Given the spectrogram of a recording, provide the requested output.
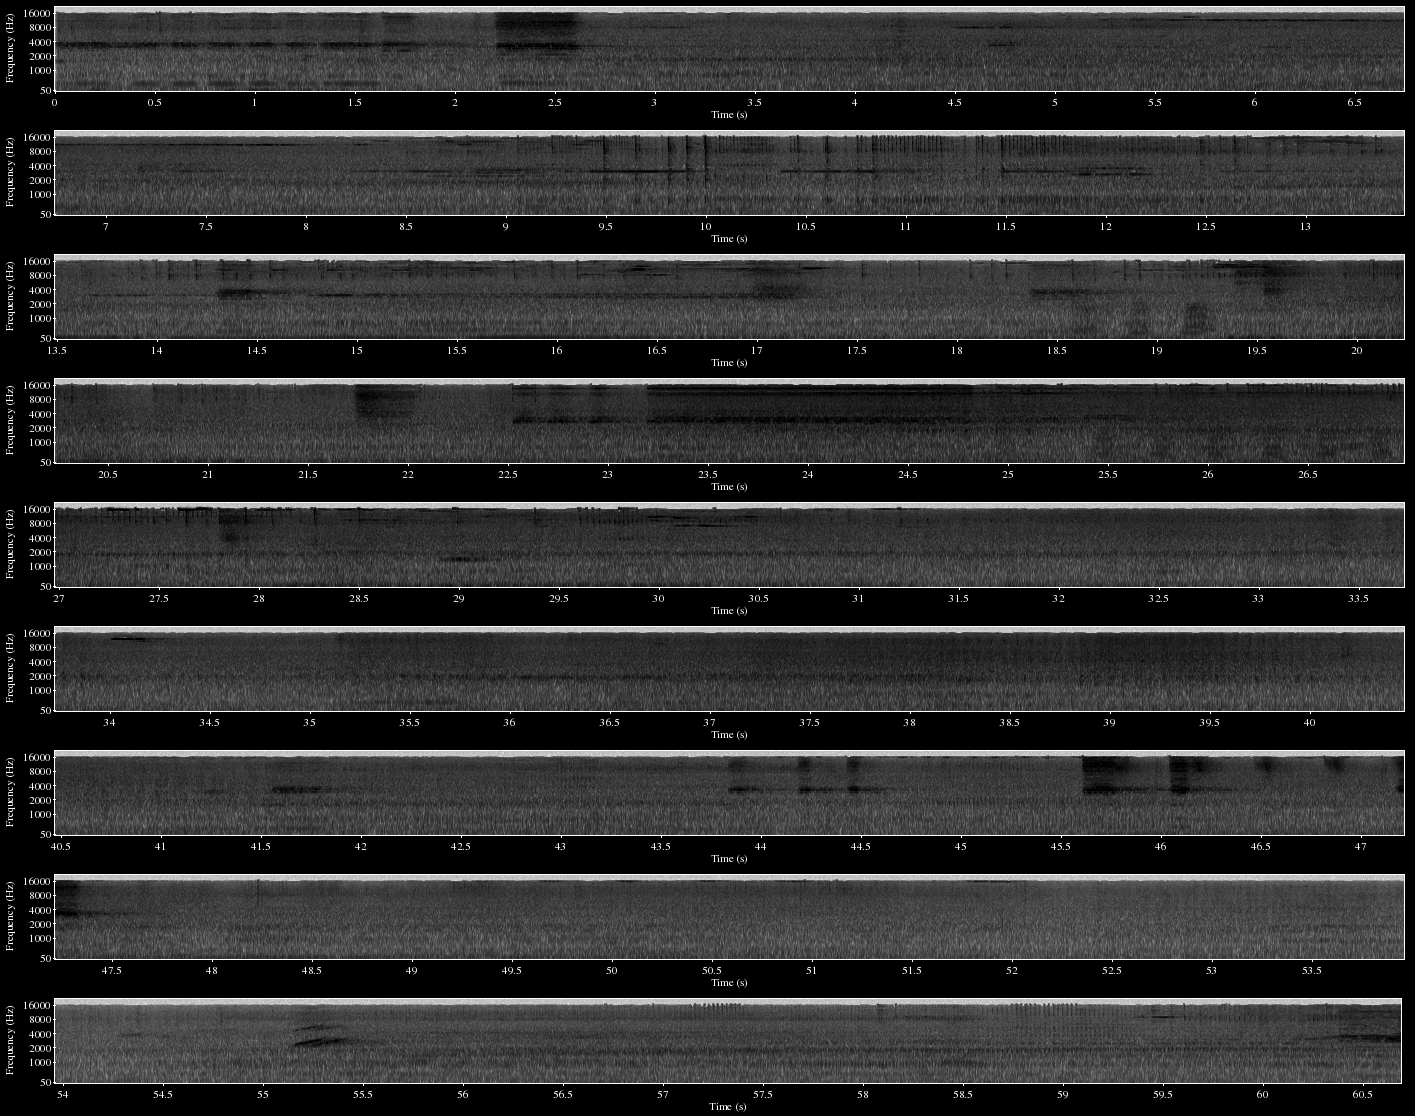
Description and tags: TRAFIC-sound-sterio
